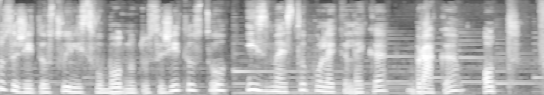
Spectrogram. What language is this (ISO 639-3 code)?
bul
